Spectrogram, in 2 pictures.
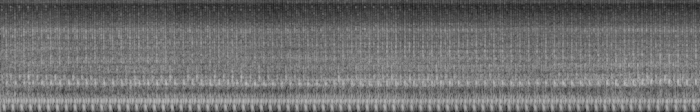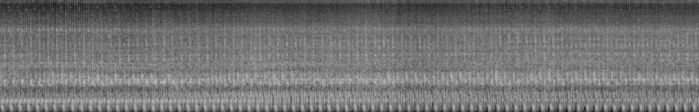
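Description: Single-cylinder diesel shallow-machine engine running steadily with a fast, even knock, driving a pump whose jet of water splashes back onto the pond. The pump is throwing pond water into the air to aerate the pond for the fish.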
